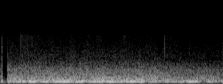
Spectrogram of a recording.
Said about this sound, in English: Just off starboard. You can see Galto Island coming in view. And those explosions are coming from Galto Island. I don't like the sound of it.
